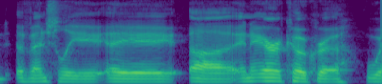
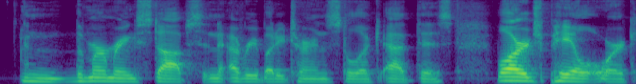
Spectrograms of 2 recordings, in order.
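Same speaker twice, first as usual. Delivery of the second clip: plain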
